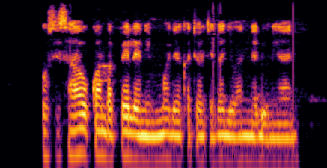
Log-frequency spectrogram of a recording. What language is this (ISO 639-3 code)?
swa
